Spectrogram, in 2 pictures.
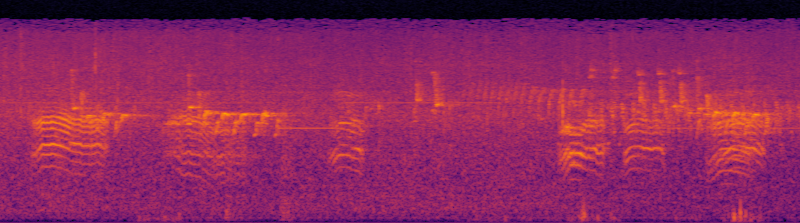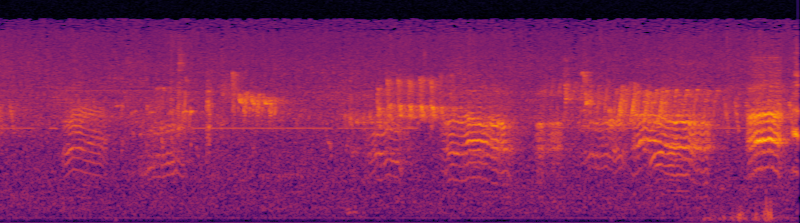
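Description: Wild birds calling: short calls repeated in clusters every second or two, some of them overlapping.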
